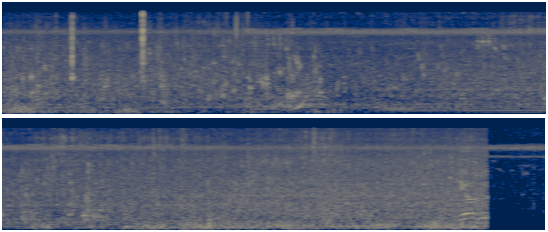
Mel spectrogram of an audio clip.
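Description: Water washing against a small aluminium boat on a river, with wind on the microphone and a low steady hum through the middle. Two sharp ticks sound in the first second and a half.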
